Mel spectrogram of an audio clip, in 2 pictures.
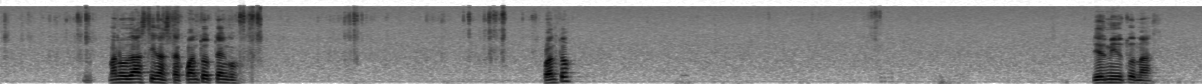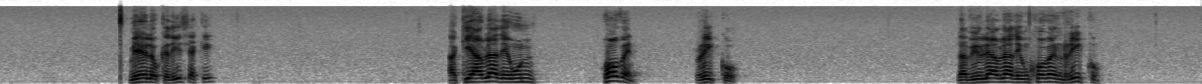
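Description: A man speaks slowly through a microphone, with long pauses.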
